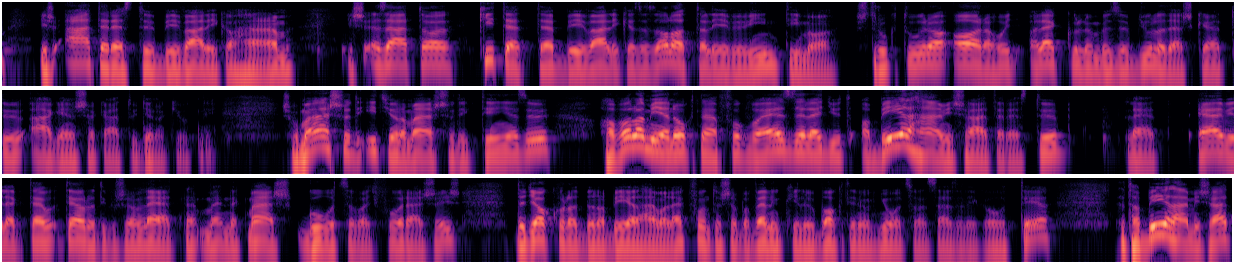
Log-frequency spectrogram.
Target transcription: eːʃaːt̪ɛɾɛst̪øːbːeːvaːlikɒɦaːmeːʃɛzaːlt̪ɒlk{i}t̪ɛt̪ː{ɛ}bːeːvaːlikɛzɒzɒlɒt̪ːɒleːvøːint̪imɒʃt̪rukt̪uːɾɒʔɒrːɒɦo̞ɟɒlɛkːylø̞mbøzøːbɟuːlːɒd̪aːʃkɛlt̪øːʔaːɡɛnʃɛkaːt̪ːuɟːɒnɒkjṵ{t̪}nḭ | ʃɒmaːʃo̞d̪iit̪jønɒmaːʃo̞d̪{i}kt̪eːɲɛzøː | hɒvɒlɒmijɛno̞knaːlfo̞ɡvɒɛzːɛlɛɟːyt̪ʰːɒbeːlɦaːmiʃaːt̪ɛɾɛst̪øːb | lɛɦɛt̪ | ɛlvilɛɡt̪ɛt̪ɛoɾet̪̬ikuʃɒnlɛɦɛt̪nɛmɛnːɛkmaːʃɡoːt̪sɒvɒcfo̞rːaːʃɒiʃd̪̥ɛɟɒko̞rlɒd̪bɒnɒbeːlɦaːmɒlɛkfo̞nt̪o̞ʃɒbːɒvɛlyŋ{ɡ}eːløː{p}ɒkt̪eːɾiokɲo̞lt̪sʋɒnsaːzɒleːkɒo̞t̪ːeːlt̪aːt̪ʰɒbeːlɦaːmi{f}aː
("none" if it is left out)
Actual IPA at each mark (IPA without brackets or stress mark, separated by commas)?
i, ɛ, t̪, i, k, b, ʃ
